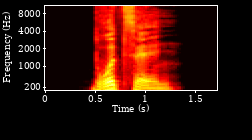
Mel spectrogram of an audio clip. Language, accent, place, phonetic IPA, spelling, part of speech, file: German, Germany, Berlin, [ˈbrʊtsl̩n], brutzeln, verb, De-brutzeln.ogg
- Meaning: 1. to fry 2. to sizzle, to frizzle, to splutter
